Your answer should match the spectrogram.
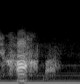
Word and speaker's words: Chochmah: Sephira number 2, I'm going to tell you what it sounds like, then I'm going to spell it for you, is Chochmah. That's a hard or a guttural CH sound. The sound Ch is like Loch, the Scotch Loch, you know, like lake. It's like Nacht in German. Ch, Chochmah. C-H-O-C-H-M-A.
